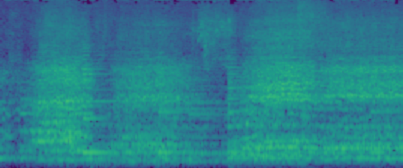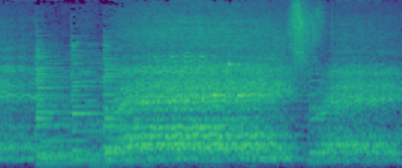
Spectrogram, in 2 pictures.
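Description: A large gospel choir of mixed voices singing a slow hymn in harmony, in long held phrases that break for a breath about every three seconds.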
